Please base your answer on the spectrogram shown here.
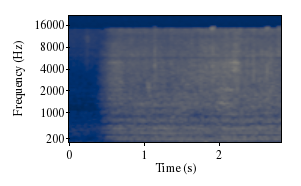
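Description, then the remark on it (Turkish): A steady, dense buzzing of many honeybees around a hive swells in after a brief quiet start and holds at an even level, a continuous droning hum with no voices; it is the end of January and the bees are still active, not yet in winter rest. “Ocak ayının sonundayız ama Arılar halen daha kış uykusuna yatamadı.”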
